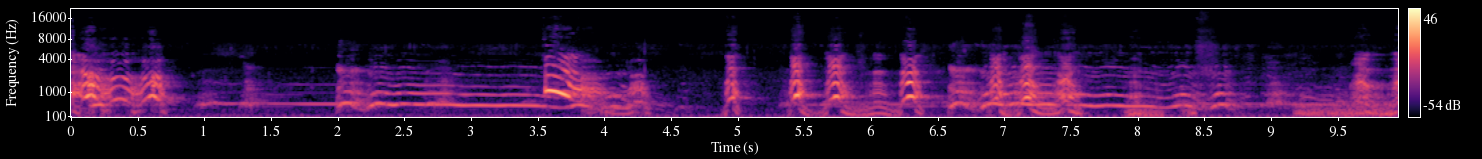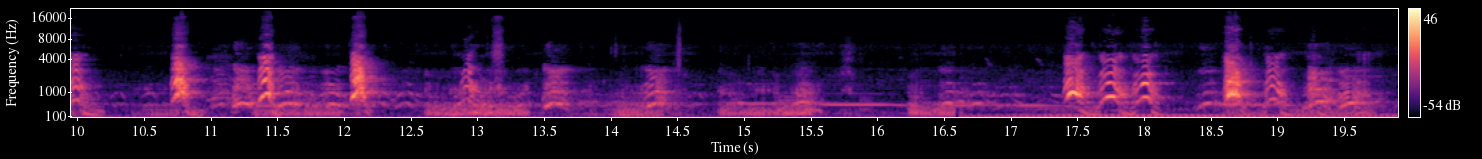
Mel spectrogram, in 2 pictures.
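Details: A dog gives long drawn-out whining howls, then a burst of sharp, rapid barks in quick clusters, with more whines between them and a low steady hum underneath.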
